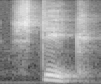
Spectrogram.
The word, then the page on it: bifteck: [bif.tɛk]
